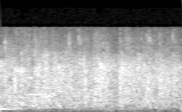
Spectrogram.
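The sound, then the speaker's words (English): Audience applause for a person being introduced on stage: dense, steady clapping from many hands, fairly faint and sustained throughout. “Danielle, and so everybody clap for her.”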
